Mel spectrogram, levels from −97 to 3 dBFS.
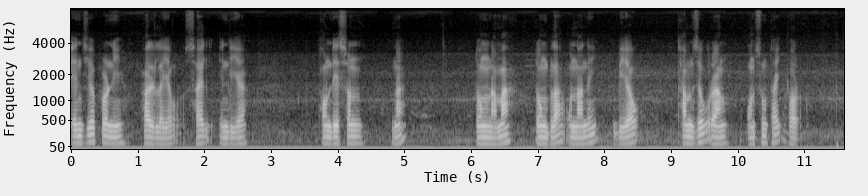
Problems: none marked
